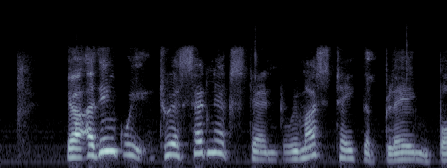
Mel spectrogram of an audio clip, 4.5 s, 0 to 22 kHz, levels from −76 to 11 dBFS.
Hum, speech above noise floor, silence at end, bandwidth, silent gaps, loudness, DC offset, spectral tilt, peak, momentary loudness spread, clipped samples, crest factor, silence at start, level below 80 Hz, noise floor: none; 29 dB; 0 s; 8.4 kHz; none; -20 LUFS; under 0.1%; -5.5 dB/octave; -2 dBFS; 13 LU; under 0.1%; 18 dB; 0.15 s; -64 dBFS; -48 dBFS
